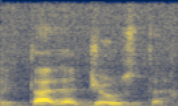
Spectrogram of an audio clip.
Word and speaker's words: Italia Giusta: Como é que pronuncia isso aí? Italia Giusta? Isso, Italia Giusta.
